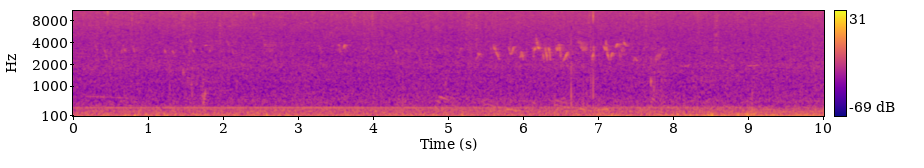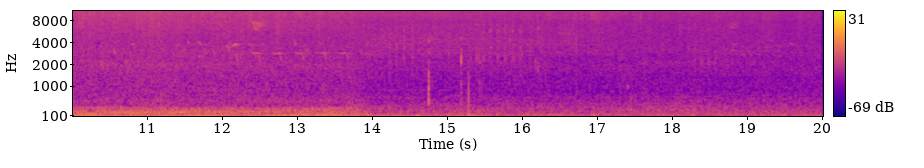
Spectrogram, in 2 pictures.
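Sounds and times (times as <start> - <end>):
bird chirping: 0.0 - 9.3, 10.4 - 16.7
steady low rumble: 0.0 - 18.3.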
